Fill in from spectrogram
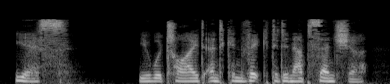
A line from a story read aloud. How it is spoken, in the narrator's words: Hyacinth said, his voice unwontedly gentle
